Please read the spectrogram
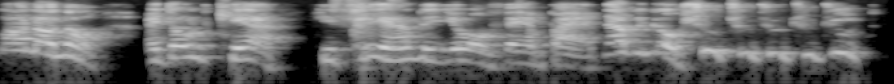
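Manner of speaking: put-on very high, insistent German-accented orders; German director impression. Director rejecting writers' pitches, high German accent. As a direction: bark it like an impatient German director. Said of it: "the other thing is like".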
